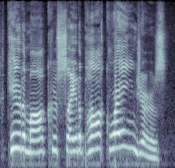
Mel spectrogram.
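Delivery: high, loud, rallying yell; filly yelling. Retold or imitated. Filly retelling Scootaloo's yell to Twilight, loud. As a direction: shout it like a club battle cry. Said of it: "Scootaloo yells".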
